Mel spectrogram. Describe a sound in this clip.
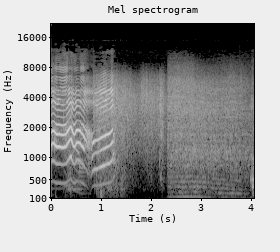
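Water splashes loudly as a boy dives in.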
